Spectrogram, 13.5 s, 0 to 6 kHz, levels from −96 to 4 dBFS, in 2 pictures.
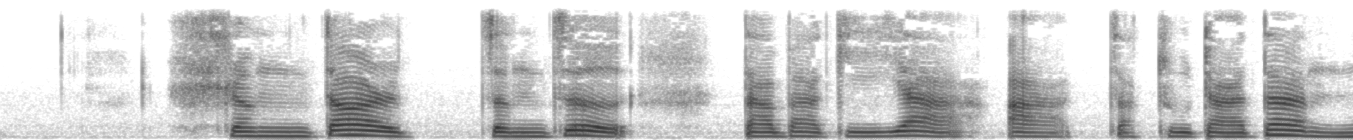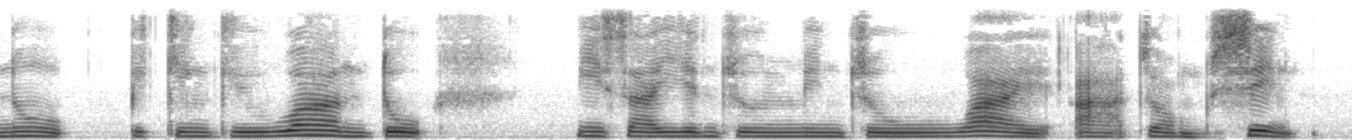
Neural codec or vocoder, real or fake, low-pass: none; real; 5.4 kHz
